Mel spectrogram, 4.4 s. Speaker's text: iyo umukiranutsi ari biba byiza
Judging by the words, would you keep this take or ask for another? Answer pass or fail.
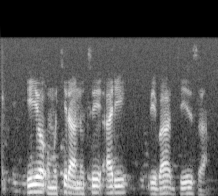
pass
